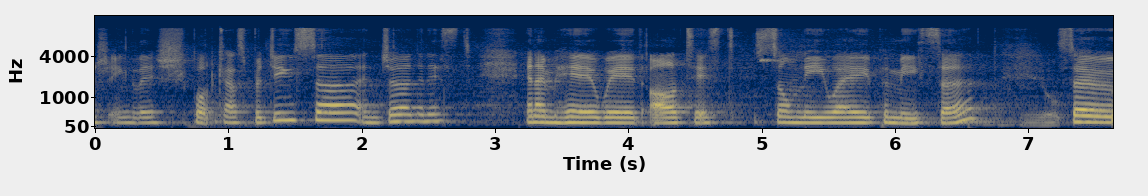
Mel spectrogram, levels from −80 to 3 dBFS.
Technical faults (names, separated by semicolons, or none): none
